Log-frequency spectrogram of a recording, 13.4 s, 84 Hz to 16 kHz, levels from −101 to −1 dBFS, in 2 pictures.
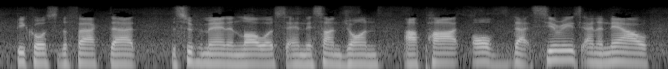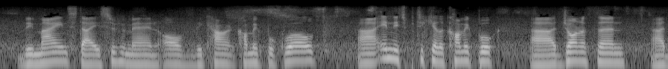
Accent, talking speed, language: Australian, 175 wpm, English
